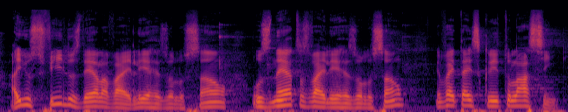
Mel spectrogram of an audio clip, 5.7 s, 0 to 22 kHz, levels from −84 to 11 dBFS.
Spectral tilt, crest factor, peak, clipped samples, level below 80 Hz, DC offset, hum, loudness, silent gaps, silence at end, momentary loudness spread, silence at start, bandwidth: -4 dB/octave; 20 dB; -8 dBFS; under 0.1%; -44 dBFS; under 0.1%; none; -27 LUFS; none; 0.05 s; 7 LU; 0.1 s; 16 kHz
